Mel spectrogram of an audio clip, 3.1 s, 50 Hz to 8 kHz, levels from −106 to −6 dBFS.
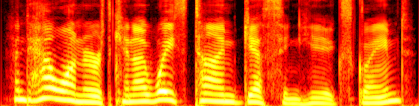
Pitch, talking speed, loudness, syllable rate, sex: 185 Hz, 210 wpm, -17 LUFS, 5.1 syllables/s, male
